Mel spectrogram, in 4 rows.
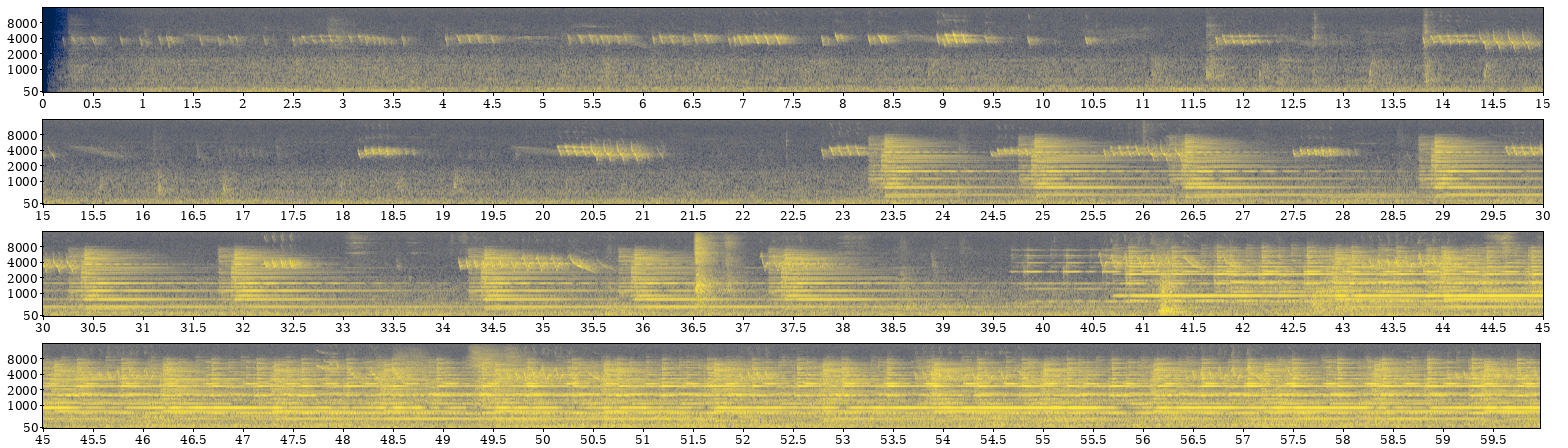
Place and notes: {
  "title": "taormina, via dionisio - morning, balcony, church bells",
  "date": "2009-10-27 07:00:00",
  "description": "hotel continental, almost empty in autumn. morning sounds and bells from the nearby church",
  "latitude": "37.85",
  "longitude": "15.28",
  "altitude": "233",
  "timezone": "Europe/Berlin"
}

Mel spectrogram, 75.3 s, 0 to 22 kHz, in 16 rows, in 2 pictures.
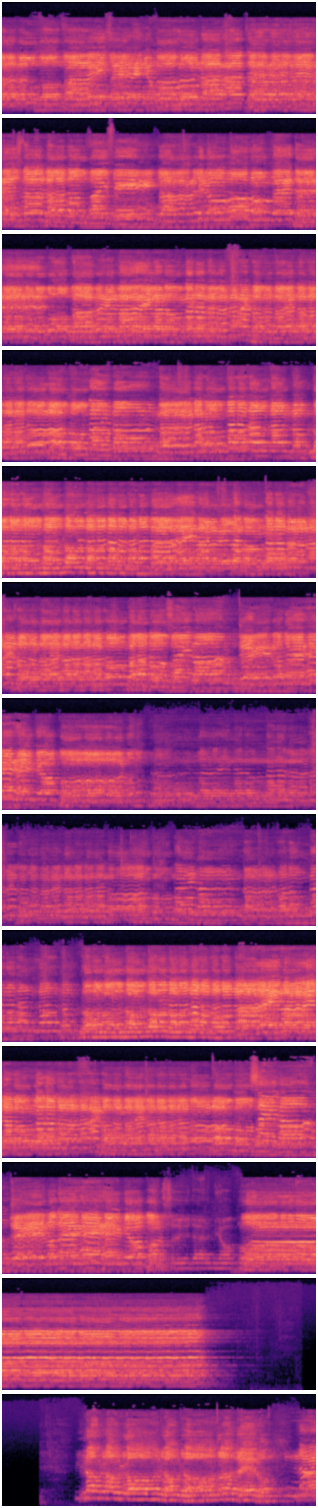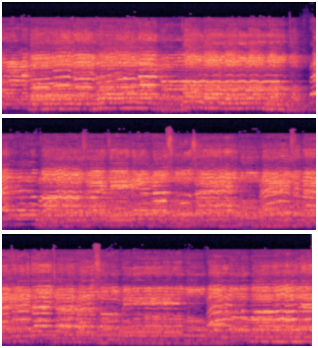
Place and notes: {
  "title": "Sant'Olcese GE, Italia - I Giovani Canterini di Sant'Olcese",
  "date": "2014-11-17 21:30:00",
  "description": "A session of Trallalero, polyphonic chant from Genoa, played by I Giovani Canterini di SantOlcese, a trallalero group. Trallalero is a five-voices chant, without instruments.",
  "latitude": "44.49",
  "longitude": "8.97",
  "altitude": "322",
  "timezone": "Europe/Rome"
}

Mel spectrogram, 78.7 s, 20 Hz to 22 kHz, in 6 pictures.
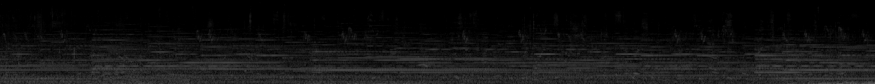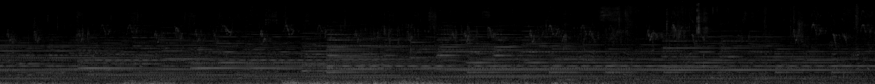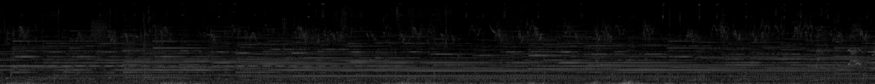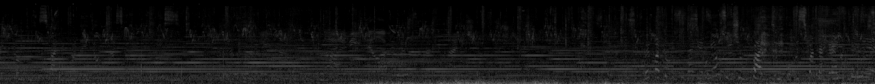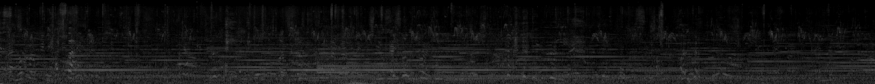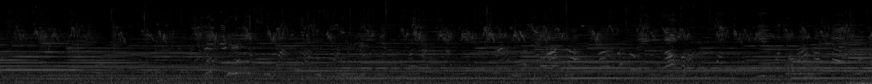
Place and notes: {
  "title": "Peter and Paul Fortress, Saint-Petersburg, Russia - On the Peter and Paul Cathedral square",
  "date": "2015-03-21 11:50:00",
  "description": "SPb Sound Map project\nRecording from SPb Sound Museum collection",
  "latitude": "59.95",
  "longitude": "30.31",
  "altitude": "8",
  "timezone": "Europe/Moscow"
}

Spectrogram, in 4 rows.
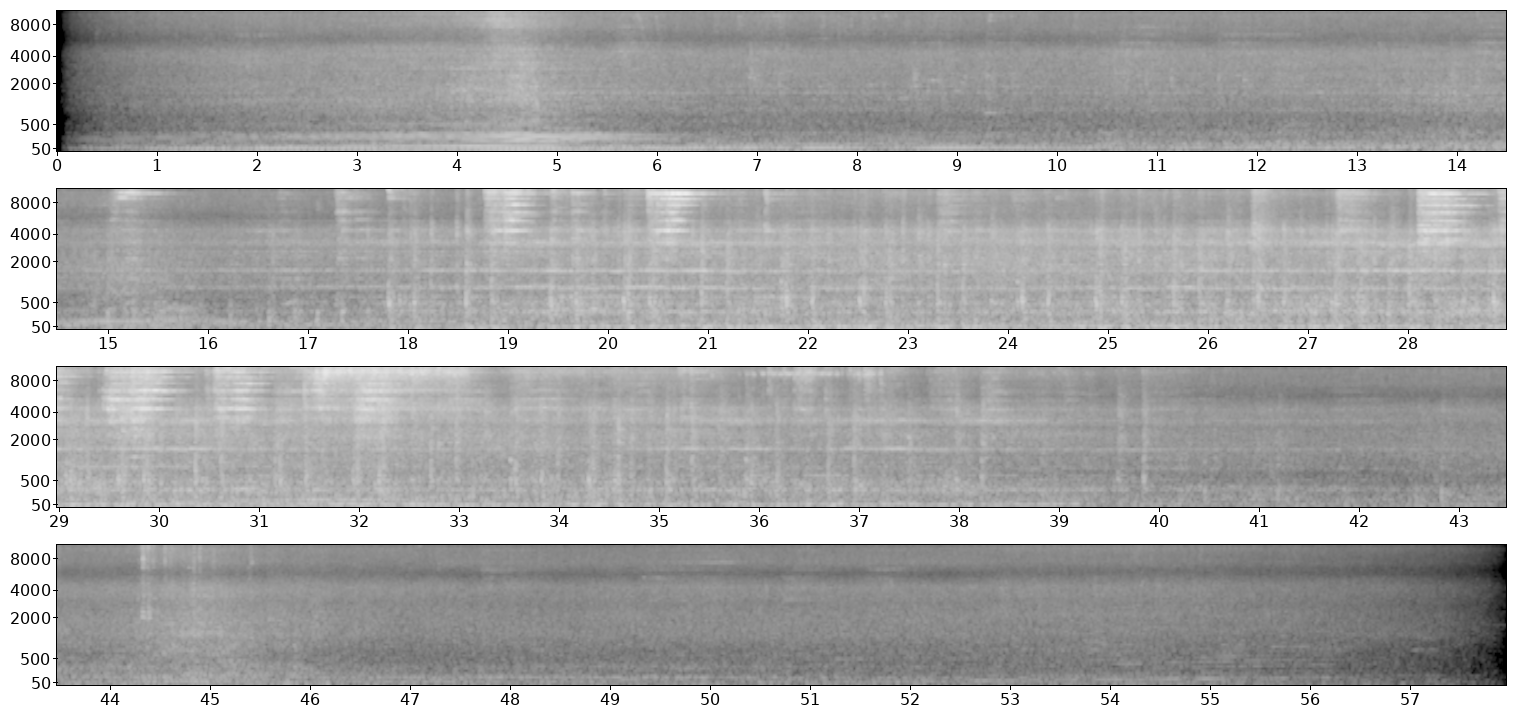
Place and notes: {
  "title": "Keelung, Taiwan - Train traveling through",
  "date": "2012-06-24 18:11:00",
  "description": "Train traveling through, Sony PCM D50 + Soundman OKM II",
  "latitude": "25.13",
  "longitude": "121.74",
  "altitude": "11",
  "timezone": "Asia/Taipei"
}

